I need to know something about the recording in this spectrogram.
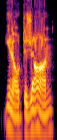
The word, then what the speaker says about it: DeJean: Sure, Cooper, DeJean, right, which that is the correct pronunciation, by the way.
